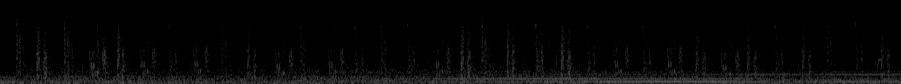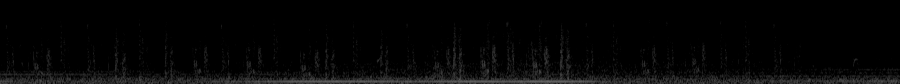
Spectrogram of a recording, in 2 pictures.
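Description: Quick footsteps patter steadily on soft ground.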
